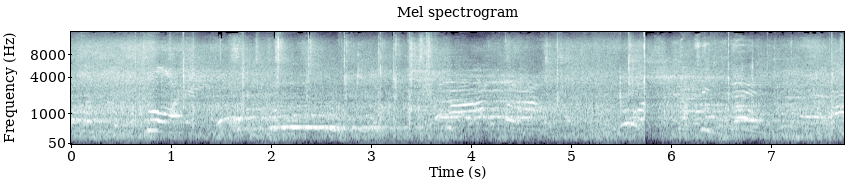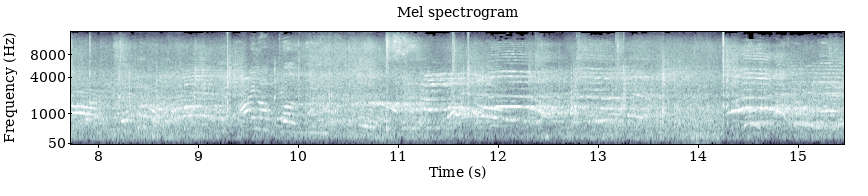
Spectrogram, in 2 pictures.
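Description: Skates scrape and swish on ice in an echoing rink.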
